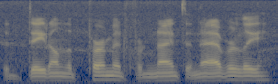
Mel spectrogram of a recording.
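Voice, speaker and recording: A man playing a brooding, world-weary private detective, narrating a noir audio drama in terse, deadpan, wry lines with a gravelly voice. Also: low voice, normal speed, a little hiss or hum, lightly acted. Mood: grim, reflective.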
